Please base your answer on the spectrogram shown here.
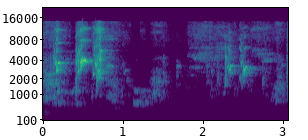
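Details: Loud rasping squawks from a Javan myna open the sequence, followed by a softer, lower churring phrase, a brief silence, then further scratchy chatter.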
